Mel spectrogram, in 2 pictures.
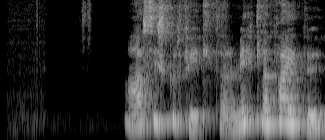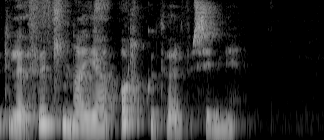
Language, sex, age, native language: Icelandic, female, 60-69, Icelandic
